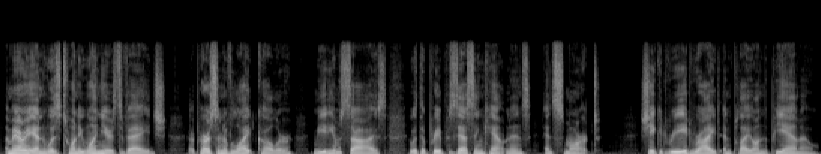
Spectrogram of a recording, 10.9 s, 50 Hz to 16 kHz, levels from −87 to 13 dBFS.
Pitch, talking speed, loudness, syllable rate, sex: 170 Hz, 160 wpm, -20 LUFS, 4.8 syllables/s, female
